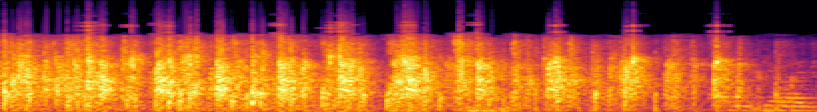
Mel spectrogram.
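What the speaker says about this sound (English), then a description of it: "A round of applause for Brian." Dense, loud applause at a golden wedding celebration for Brian and Rita, many hands clapping steadily and close by for several seconds with no talk over it.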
